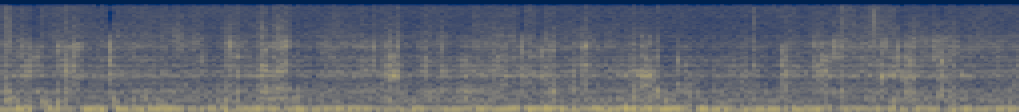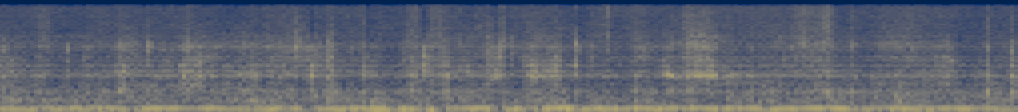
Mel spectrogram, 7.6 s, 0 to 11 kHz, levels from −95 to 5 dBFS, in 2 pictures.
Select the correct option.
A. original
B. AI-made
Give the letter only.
B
